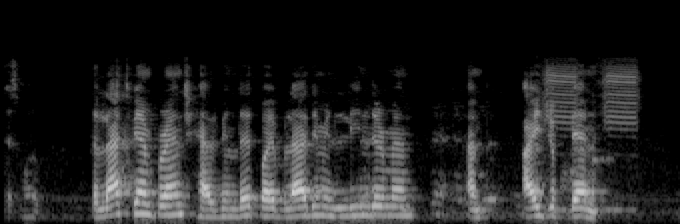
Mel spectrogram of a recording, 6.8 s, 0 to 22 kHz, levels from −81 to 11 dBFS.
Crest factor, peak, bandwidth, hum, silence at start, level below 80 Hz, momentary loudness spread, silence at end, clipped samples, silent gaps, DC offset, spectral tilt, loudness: 16 dB; -2 dBFS; 7.2 kHz; none; 0.05 s; -58 dBFS; 14 LU; 0.45 s; under 0.1%; none; under 0.1%; -7 dB/octave; -18 LUFS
